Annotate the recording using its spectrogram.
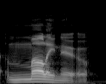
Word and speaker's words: Molyneux: But anyway, I'll try harder to pronounce his name, Stefan Molyneux.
